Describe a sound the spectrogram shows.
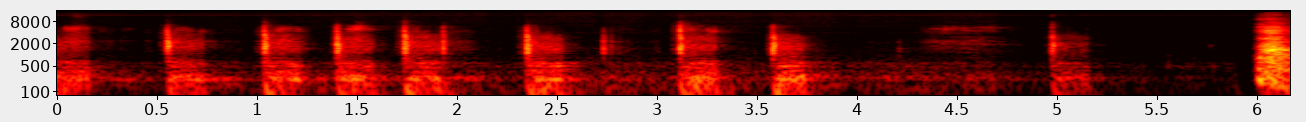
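Chalk taps and scrapes on a board in quick strokes.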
